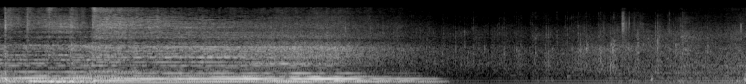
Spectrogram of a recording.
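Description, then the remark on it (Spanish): Loud, dense applause from a large crowd welcoming the word of God fills the first four seconds over sustained musical tones, then cuts off sharply, leaving quieter faint scattered noise. “Recibamos con un fuerte aplauso la palabra de Dios.”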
